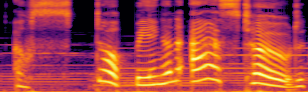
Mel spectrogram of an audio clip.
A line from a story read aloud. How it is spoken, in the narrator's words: cried the mole despairingly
